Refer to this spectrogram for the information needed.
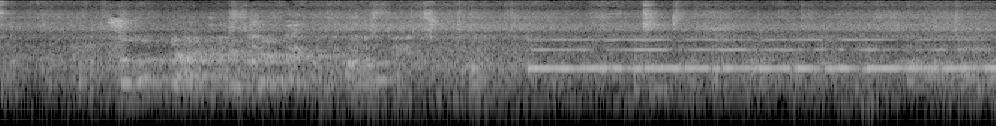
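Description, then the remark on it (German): Inside a Hamburg U-Bahn train, a muffled door-closing voice announcement plays over the steady rumble of the carriage, followed by a sustained electronic warning tone that holds steadily until the end. “Aber immerhin, ich habe mir diese Ansage hier auf dem Handy aufbewahrt.”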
